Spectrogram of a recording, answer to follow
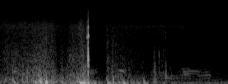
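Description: A swing's rush of air building for about a second, then one sharp crack as a golf wedge strikes a ball.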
